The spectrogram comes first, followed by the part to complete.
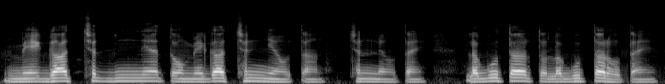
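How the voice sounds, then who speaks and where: A man teaching a grammar lesson, slowly reading out words and their corrected forms, with hesitant fillers and self-corrections. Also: mid-range voice, flat delivery, clear, resonant tone, dry recording. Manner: slow, repeats each corrected word with "तो ... होता है". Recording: dull, slightly lo-fi dry recording.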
